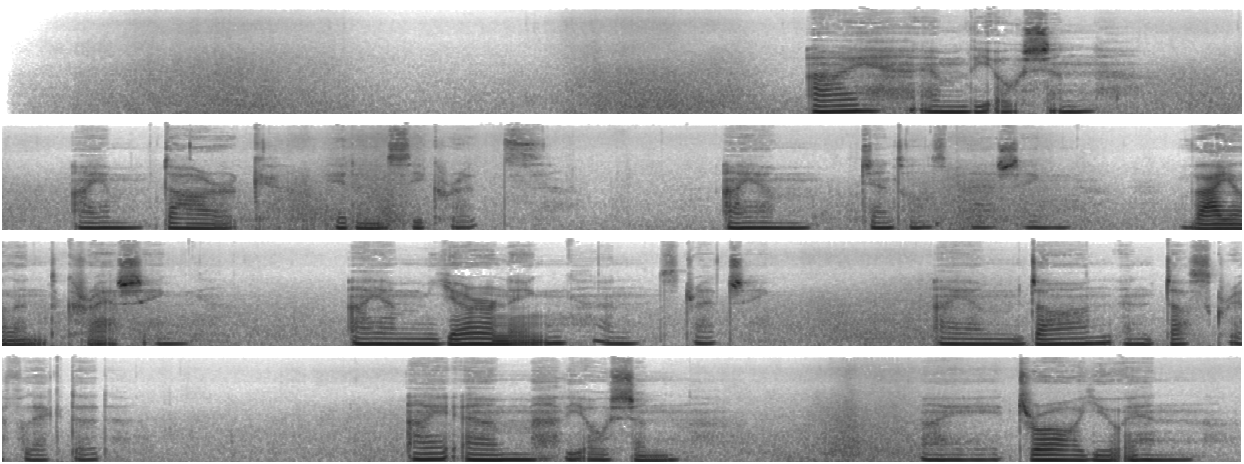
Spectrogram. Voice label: Poetry reading; F4A; Ocean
